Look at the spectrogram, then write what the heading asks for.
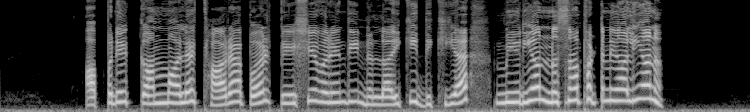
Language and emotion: Dogri, angry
